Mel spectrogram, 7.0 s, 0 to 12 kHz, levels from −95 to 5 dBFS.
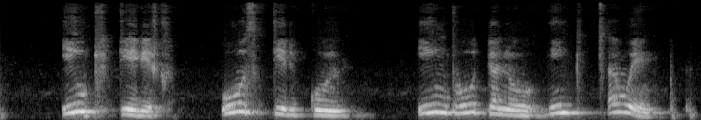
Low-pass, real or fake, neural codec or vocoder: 10.8 kHz; fake; codec, 24 kHz, 0.9 kbps, WavTokenizer, medium speech release version 1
